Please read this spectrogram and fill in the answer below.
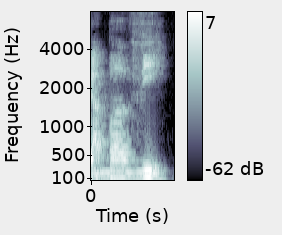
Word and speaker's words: above: Outro exemplo, above. Above. V. Parei no V, não falei above. Então, above. Parei no V.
